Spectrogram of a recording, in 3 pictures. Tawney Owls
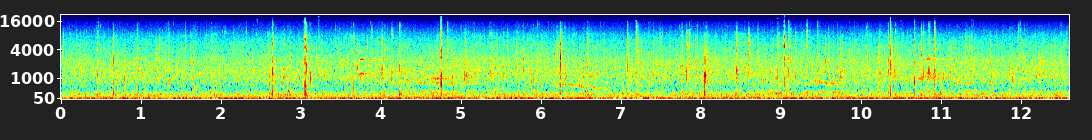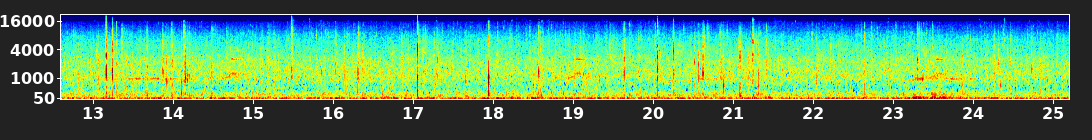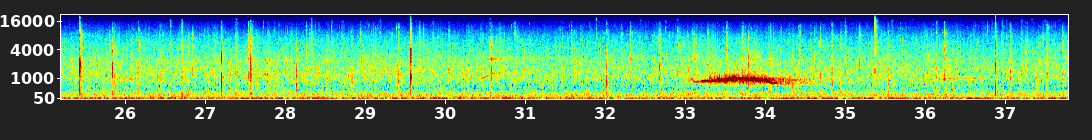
33.0 34.8

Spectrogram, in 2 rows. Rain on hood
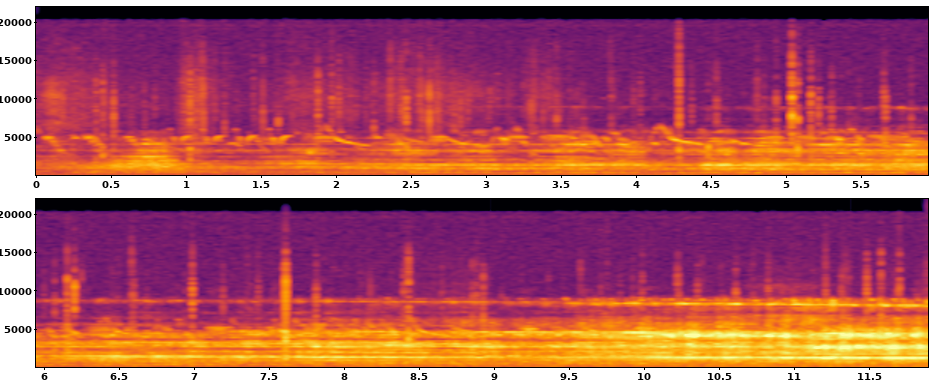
0.0 7.8

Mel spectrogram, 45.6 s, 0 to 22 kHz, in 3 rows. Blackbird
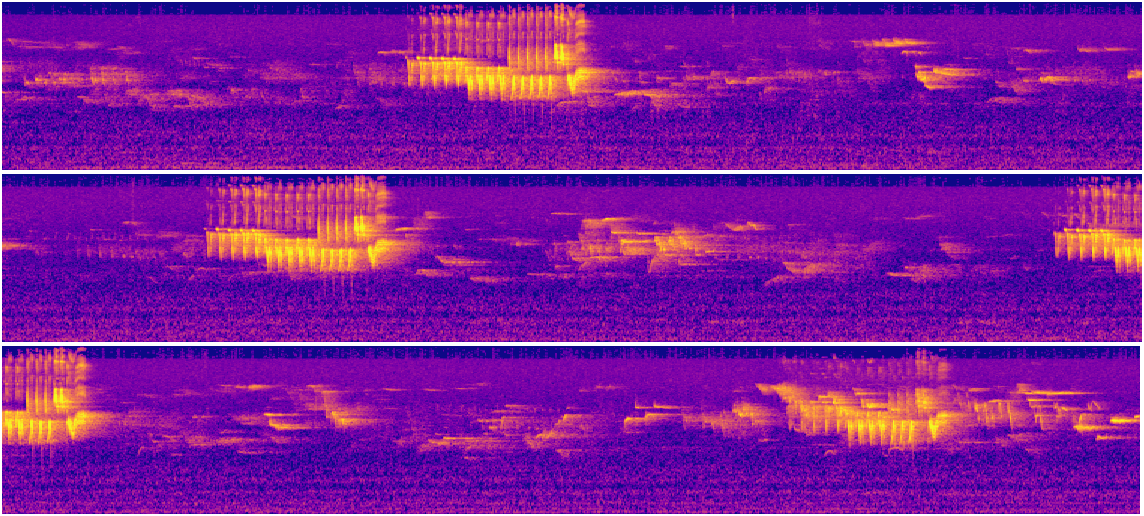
4.8 10.5, 16.6 26.4, 29.2 35.4, 36.0 45.5

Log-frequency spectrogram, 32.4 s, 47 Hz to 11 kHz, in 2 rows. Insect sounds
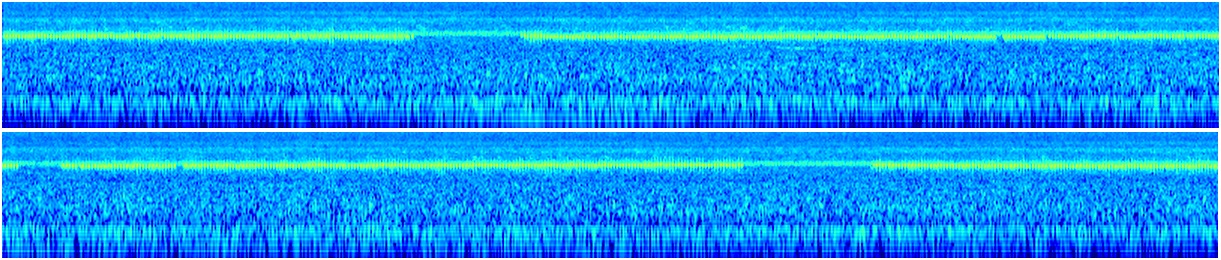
11.6 26.1

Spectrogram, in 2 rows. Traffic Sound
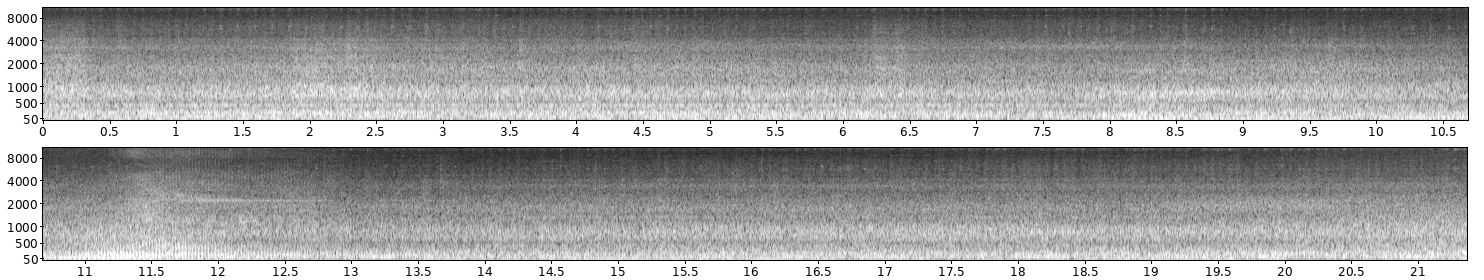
7.4 14.9, 18.6 21.3

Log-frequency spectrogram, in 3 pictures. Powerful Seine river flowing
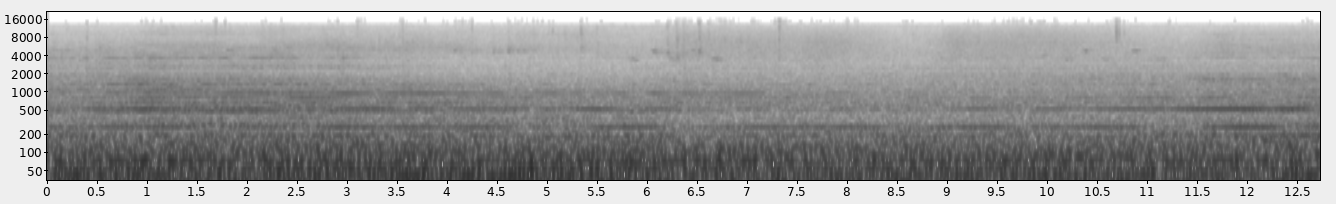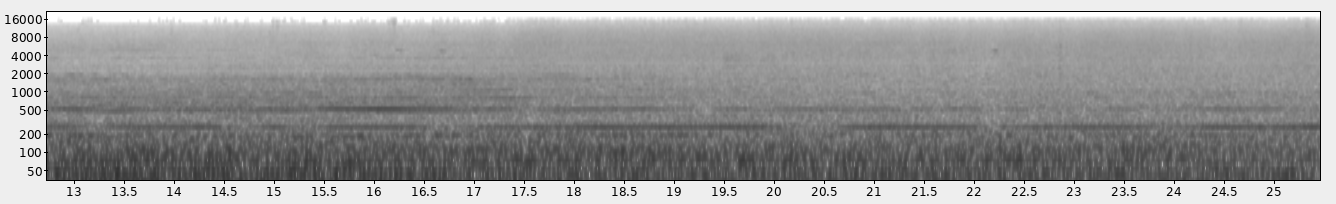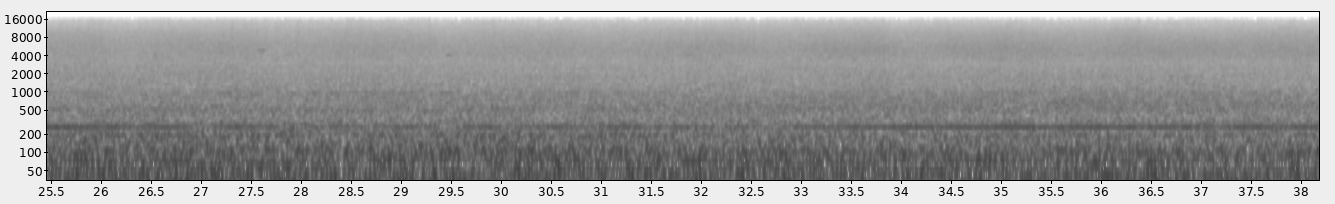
14.0 38.1

